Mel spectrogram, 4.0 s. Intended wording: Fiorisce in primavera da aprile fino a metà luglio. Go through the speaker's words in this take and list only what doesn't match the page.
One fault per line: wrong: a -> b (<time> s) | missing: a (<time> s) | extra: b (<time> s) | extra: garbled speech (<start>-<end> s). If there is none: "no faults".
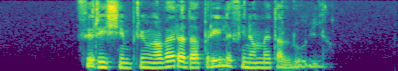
no faults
